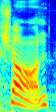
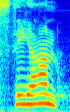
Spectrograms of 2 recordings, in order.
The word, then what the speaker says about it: Sian: spelled like this, and a teacher called her Sean, and then she really bit back and said it's Sian.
